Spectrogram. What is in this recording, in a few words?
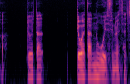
"nwyf", welsh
